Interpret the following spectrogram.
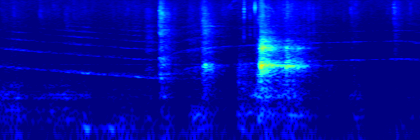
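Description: A faint siren wail: one long tone falling slowly for about a second and a half, then a second long tone gliding slowly upward near the end. A brief rustle falls between them.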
